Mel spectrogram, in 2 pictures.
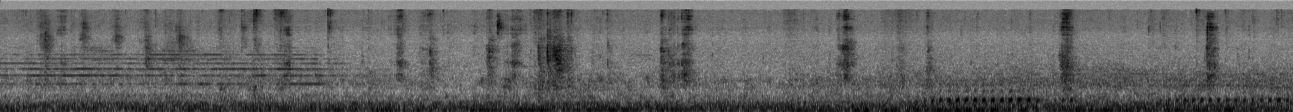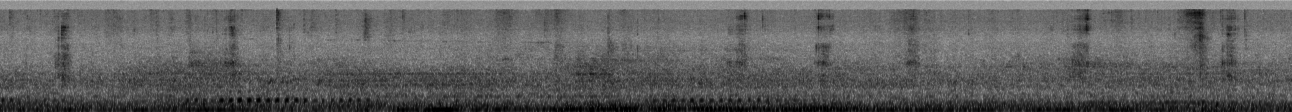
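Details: Pet guinea pigs in New York City eating watermelon, a treat given in small doses. Crisp, irregular crunching clicks come several times per second throughout, with soft low music tones running underneath.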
